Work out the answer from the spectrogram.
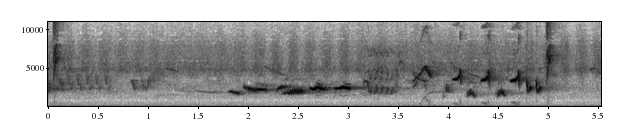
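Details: Nightingale singing in the Tonekabon forests of Mazandaran, northern Iran; a soft warbled whistling phrase builds, then breaks into a quick sequence of sharp repeated notes, over continuous faint high birdsong.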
